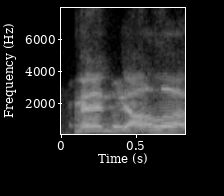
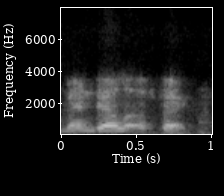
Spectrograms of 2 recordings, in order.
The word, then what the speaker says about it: Mandela: Mandala or Mandela? Mandala? Mandela effect. Mandela effect.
